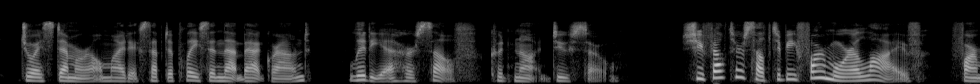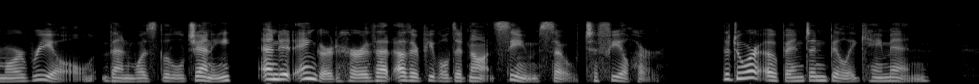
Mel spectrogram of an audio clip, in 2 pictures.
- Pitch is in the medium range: Yes, medium, 165 Hz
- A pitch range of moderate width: Yes, average, 4.0 semitones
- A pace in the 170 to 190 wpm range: No, average, 160 wpm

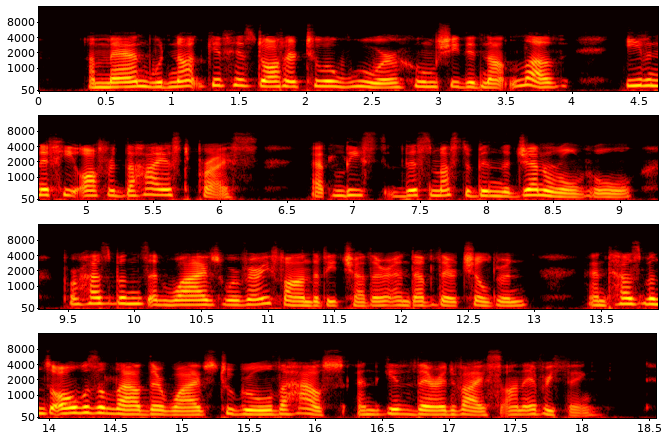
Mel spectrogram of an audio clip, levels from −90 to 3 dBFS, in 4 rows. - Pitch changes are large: No, average, 4.3 semitones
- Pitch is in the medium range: No, high, 195 Hz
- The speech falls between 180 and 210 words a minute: Yes, average, 195 wpm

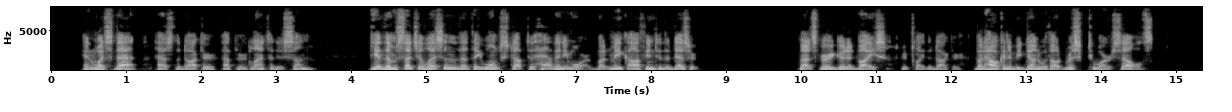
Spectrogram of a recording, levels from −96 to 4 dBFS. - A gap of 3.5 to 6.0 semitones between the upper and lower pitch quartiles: Yes, average, 4.7 semitones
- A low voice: Yes, low, 115 Hz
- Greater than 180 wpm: Yes, average, 190 wpm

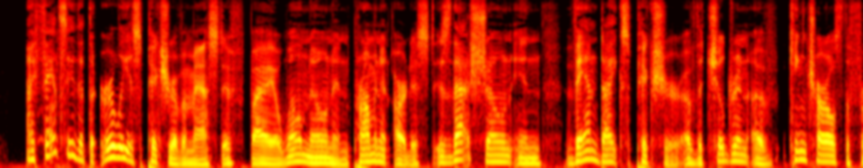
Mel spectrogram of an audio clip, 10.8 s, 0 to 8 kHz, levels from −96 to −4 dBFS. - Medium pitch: No, low, 110 Hz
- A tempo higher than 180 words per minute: No, average, 160 wpm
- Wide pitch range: Yes, wide, 7.3 semitones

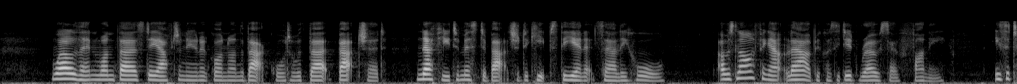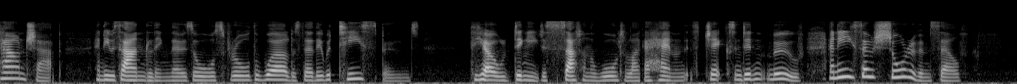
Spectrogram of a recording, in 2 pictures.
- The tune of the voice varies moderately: Yes, average, 3.4 semitones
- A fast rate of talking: Yes, fast, 235 wpm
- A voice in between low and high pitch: No, high, 195 Hz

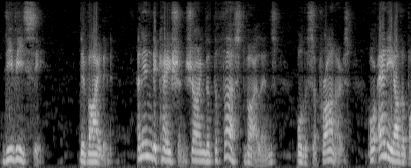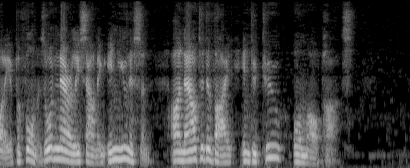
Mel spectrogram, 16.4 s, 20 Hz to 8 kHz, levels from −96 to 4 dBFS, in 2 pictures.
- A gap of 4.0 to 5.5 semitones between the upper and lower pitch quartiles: Yes, average, 4.7 semitones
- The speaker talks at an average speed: No, slow, 115 wpm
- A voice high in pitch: No, medium, 155 Hz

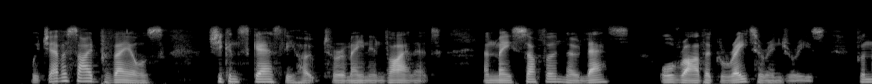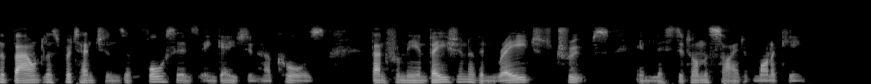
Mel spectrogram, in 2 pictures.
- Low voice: Yes, very low, 95 Hz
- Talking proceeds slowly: No, average, 145 wpm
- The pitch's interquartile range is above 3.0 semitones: Yes, average, 3.5 semitones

